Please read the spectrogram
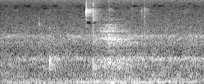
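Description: Near silence, with a few faint ticks about half a second and a second in, from a mechanical pencil being brought onto the paper.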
